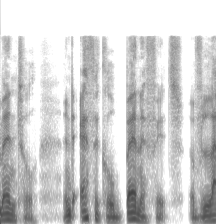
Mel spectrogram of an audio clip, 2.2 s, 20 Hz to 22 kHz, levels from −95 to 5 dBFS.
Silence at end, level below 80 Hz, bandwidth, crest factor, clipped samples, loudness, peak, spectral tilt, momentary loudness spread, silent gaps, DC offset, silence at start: 0 s; -56 dBFS; 12 kHz; 18 dB; under 0.1%; -31 LUFS; -12 dBFS; -5.5 dB/octave; 12 LU; none; under 0.1%; 0 s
